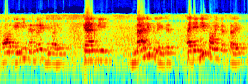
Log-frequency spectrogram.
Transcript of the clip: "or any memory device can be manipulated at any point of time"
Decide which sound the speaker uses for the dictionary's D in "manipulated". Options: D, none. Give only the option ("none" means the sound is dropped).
D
